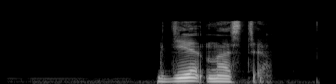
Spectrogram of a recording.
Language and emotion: Russian, neutral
